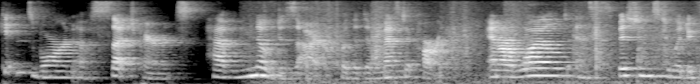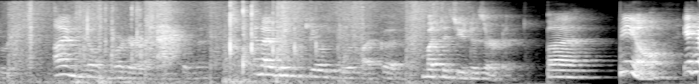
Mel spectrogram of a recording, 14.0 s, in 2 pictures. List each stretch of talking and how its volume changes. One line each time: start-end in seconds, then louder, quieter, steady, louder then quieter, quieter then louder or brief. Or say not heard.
0.0-13.9 louder.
